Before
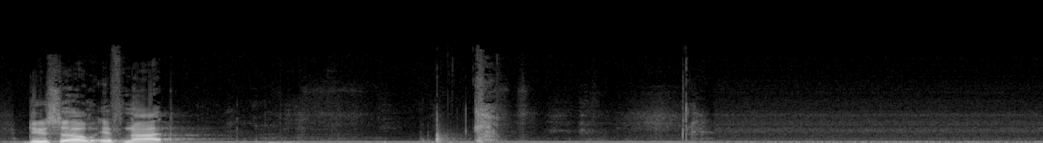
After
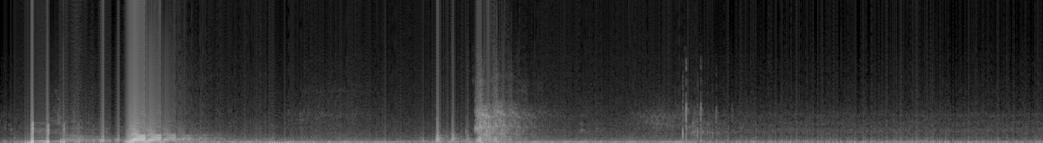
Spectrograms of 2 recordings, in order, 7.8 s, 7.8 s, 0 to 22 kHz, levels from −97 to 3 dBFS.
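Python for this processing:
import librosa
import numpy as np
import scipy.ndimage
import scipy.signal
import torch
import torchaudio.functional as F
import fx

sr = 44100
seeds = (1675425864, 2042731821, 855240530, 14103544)

y = fx.cycle_switch(x, sr, every=2, mode='muted')
y = fx.gate_flip(y, sr, shuts_db=-15.0, range_db=-29)
y = fx.echo_warbled(y, sr, ms=115, feedback_pct=41, rate_hz=2.8, cents=164, wet_db=-5.0)
y = y * 10.0 ** (5.5 / 20.0)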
